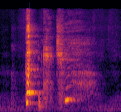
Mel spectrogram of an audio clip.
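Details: Sneezing on a birthday: a single sharp, voiced sneeze burst, then a short breathy exhale and a vocal sound.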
